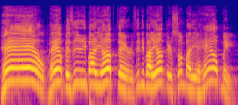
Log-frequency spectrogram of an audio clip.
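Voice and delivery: desperate high shout for help; hammed-up cry for rescue. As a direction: yell up from the cliff, panicked. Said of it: "he starts crying out for help".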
